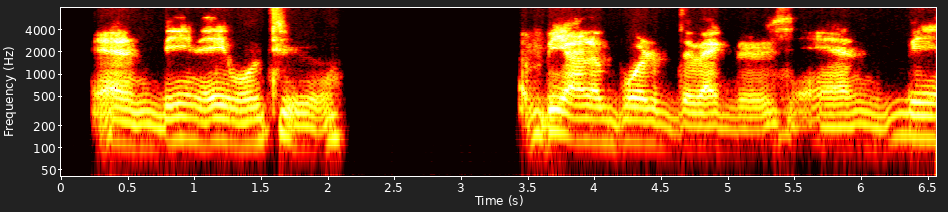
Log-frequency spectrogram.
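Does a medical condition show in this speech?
Yes: cerebral palsy.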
